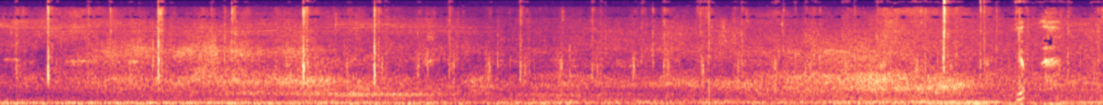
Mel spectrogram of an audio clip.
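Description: A hiker's footsteps on a concrete bridge deck, over a steady hum of highway traffic below that swells near the end as vehicles pass.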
